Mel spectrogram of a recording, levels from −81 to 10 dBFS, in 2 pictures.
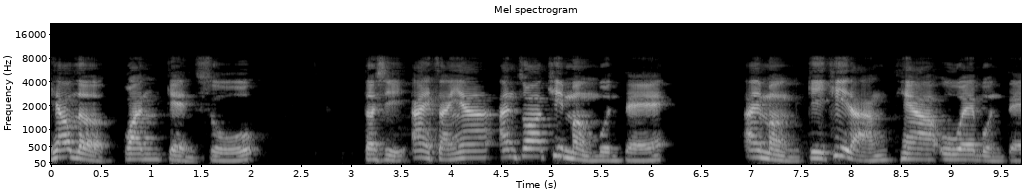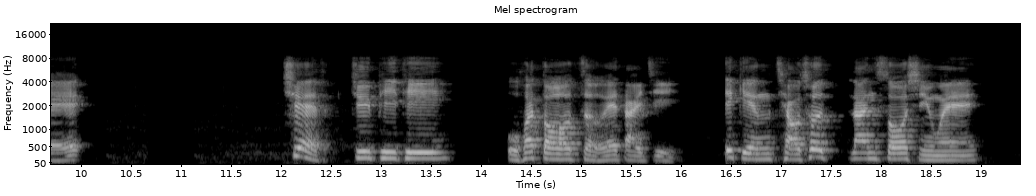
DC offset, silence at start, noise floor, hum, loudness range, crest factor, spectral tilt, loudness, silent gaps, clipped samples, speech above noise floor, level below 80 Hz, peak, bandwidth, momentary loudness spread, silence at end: under 0.1%; 0 s; -84 dBFS; none; 5 LU; 16 dB; -4 dB/octave; -21 LUFS; 10.20-10.24 s, 10.71-11.12 s; under 0.1%; 63 dB; -66 dBFS; -6 dBFS; 8.8 kHz; 10 LU; 0.45 s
